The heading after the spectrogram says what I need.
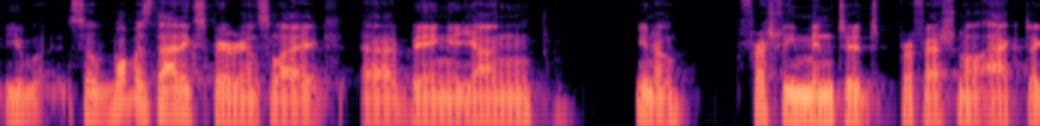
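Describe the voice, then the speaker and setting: Chatty host from the UK. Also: male voice, mid-range voice. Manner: chatty, rambling, teasing. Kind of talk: casual interview chat.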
